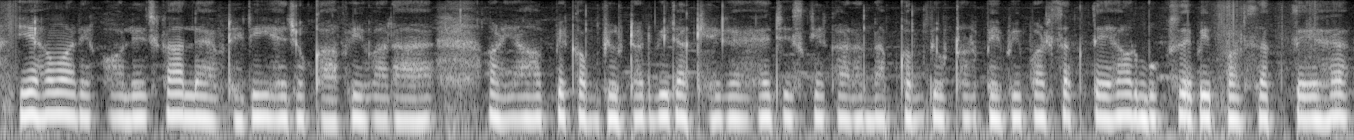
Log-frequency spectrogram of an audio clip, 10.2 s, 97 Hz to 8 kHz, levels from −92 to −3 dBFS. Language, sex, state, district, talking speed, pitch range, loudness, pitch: Hindi, female, Bihar, Lakhisarai, 200 wpm, 190-200 Hz, -17 LUFS, 195 Hz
